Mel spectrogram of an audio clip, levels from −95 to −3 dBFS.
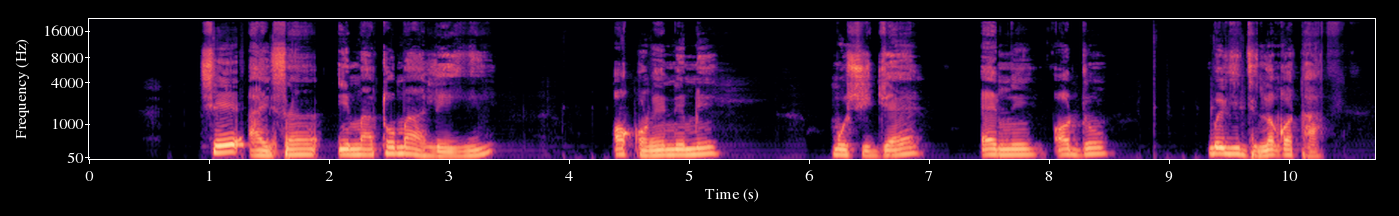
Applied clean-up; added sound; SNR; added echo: neural mask model DeepFilterNet 3.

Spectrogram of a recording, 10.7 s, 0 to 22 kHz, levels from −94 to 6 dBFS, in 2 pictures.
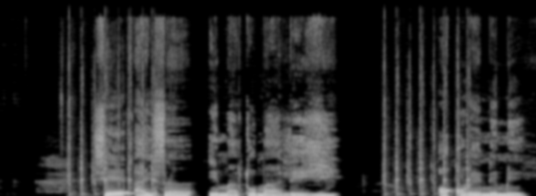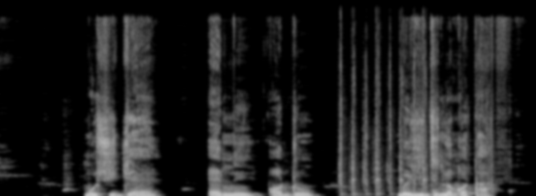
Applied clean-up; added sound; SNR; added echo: classical method Wiener filter.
